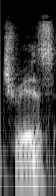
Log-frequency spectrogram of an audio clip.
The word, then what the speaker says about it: TRIZ: T R I Z is what we're pronouncing Tris.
